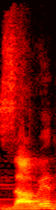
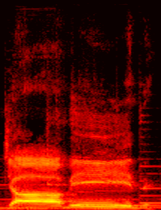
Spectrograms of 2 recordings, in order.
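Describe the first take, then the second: First: It begins with a z sound. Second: It begins with a j sound. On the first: The speaker calls it wrong. "जावेद नहीं होता" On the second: The speaker calls it right. "इसमें नुक्ता नहीं है"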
